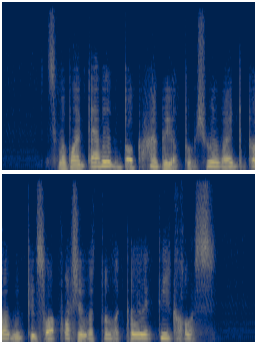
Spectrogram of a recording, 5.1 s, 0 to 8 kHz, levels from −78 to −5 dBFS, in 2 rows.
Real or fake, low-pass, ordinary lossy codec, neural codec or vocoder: fake; none; none; codec, 16 kHz, 0.5 kbps, FreqCodec, smaller model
